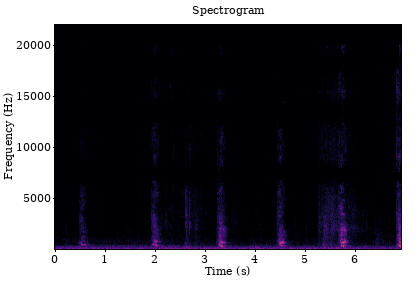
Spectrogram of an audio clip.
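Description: Five short, soft, hoarse coughs from a dog, about one every second or so, with room hum behind.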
